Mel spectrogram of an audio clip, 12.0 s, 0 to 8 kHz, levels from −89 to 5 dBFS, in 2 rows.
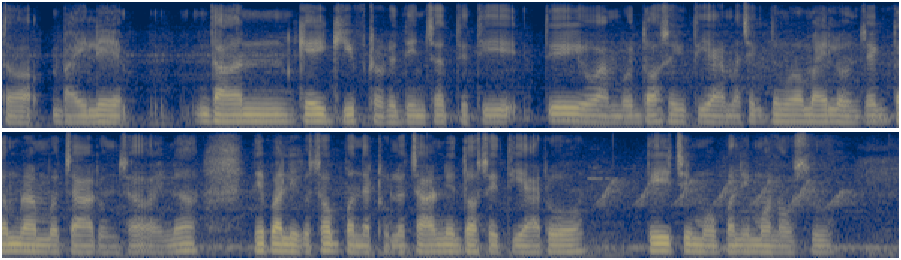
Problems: constant background noise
